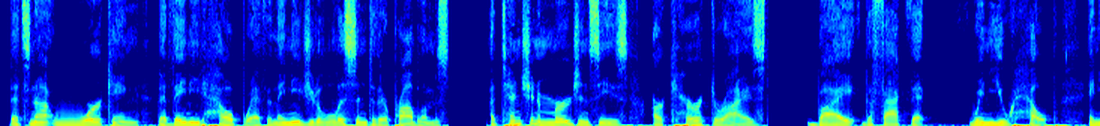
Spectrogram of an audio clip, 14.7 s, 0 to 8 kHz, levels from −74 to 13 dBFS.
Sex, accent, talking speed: male, American, 120 wpm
